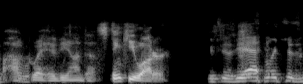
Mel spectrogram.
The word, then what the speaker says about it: Agua Hedionda: Not only that, David, you were able to pronounce the name of the lagoon, Agua Hedionda, Agua Hedionda, stinky water.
